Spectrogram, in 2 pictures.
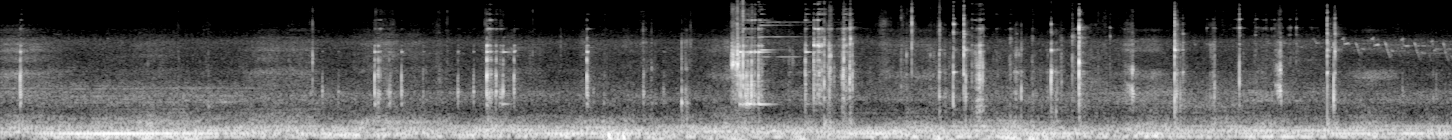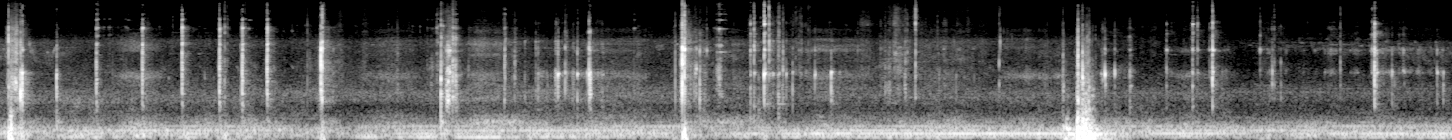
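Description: Small metal clicks and clinks of hand tools and air-line fittings being handled and worked, scattered irregularly over a steady low hum, with one heavier knock near the end.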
